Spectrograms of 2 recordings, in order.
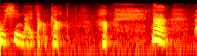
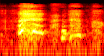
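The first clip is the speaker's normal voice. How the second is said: laughing almost to tears; high helpless laugh; 5 dB louder than usual. Real, not acted. Pastor laughing at his own failed attempt, near tears. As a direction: laugh at your own failure.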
